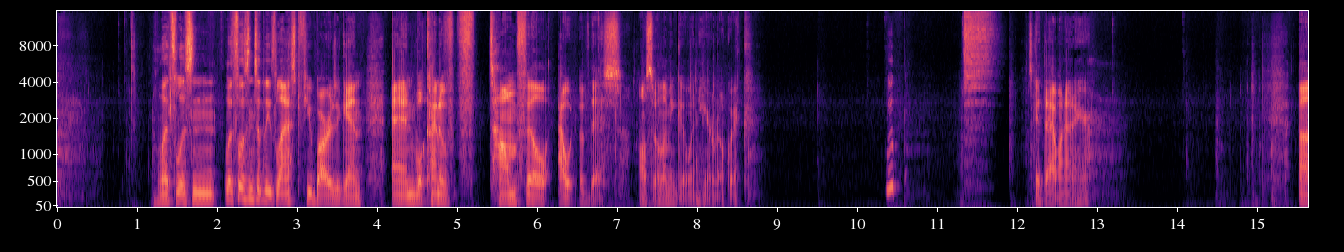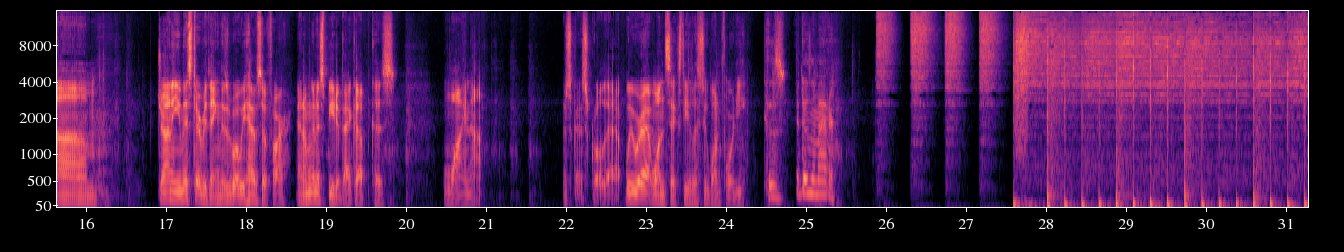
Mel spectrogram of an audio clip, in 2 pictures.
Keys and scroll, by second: 7.9 typing, 9.5 w, 11.8 Delete, 14.8 typing, 17.0 ,, 24.5 /, 25.9 space.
